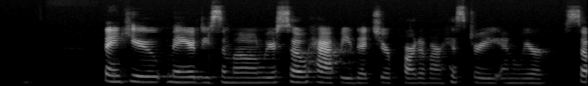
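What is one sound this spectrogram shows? An older woman speaks warmly into a microphone.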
